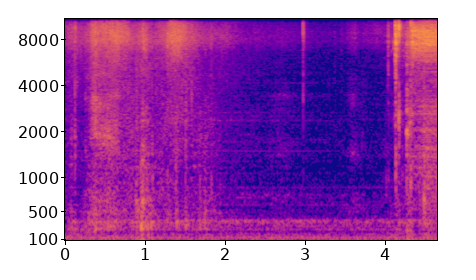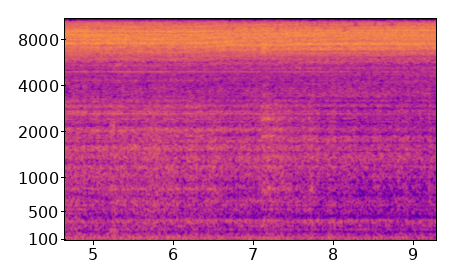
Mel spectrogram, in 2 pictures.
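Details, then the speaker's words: Embraco fridge compressor on 120 V after fixing a vacuum leak rattle, stereo microphones near the suction side: after a quiet start, a steady even high hiss as air is drawn through; normal running. "you can hear this side this has stereo stereo microphones you can hear on this side you'll hear this get less and less as it pulls more of a vacuum"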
